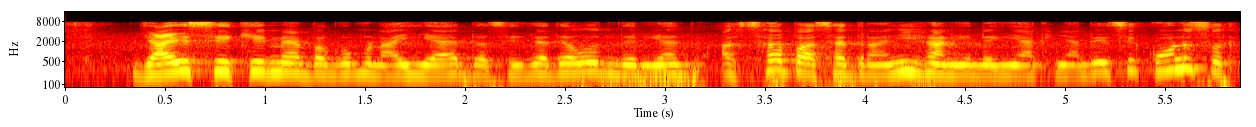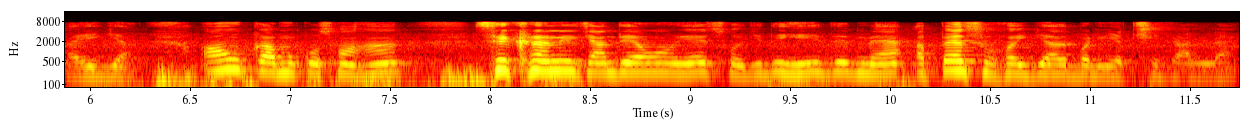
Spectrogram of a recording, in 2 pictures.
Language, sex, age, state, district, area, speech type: Dogri, female, 60+, Jammu and Kashmir, Udhampur, rural, spontaneous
